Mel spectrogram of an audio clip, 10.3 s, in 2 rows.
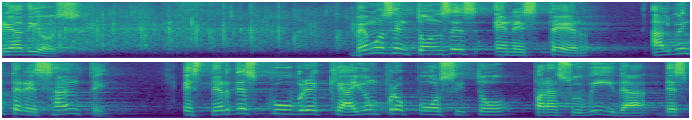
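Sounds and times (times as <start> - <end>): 
speech: 0.0 - 0.7, 2.6 - 10.3
audience applause: 0.1 - 2.6.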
